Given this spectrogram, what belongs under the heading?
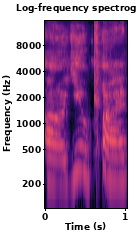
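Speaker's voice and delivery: loud yelling, shouting. Player's character reacting to Gnora's betrayal, yelling. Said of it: "I yell".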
